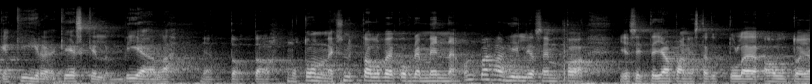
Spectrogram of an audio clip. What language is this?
Finnish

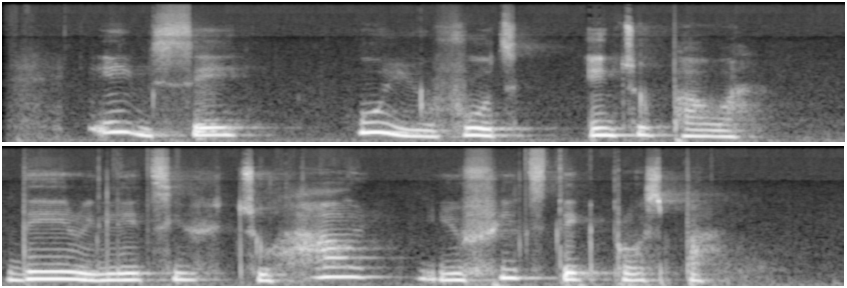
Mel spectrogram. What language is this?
Nigerian Pidgin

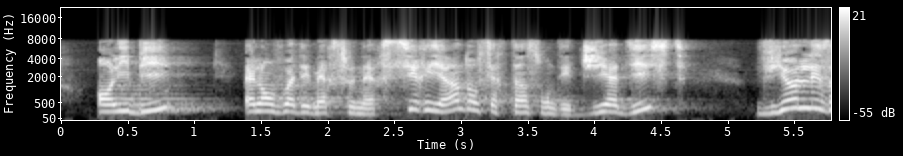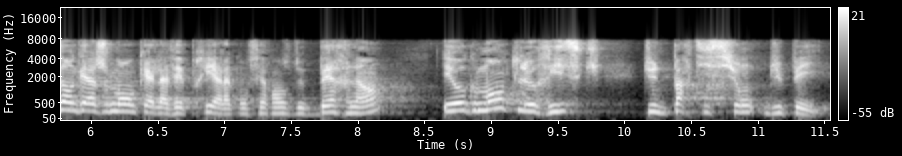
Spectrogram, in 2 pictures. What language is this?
French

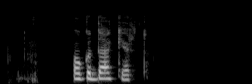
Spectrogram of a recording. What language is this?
Mari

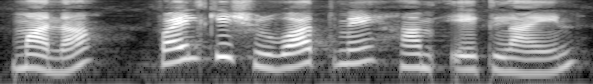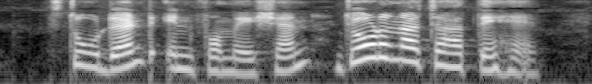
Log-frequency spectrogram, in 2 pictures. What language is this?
Hindi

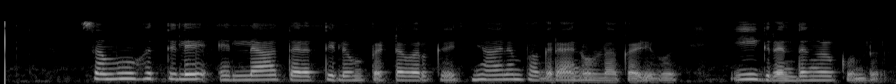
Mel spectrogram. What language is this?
Malayalam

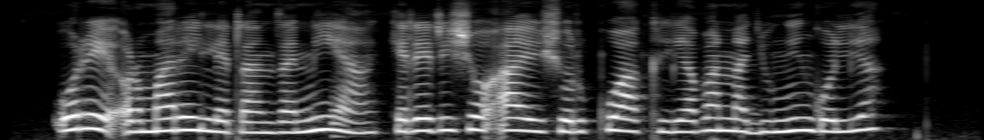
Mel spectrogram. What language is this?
Masai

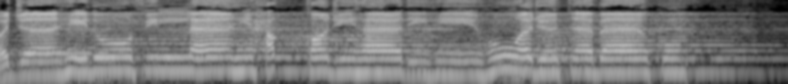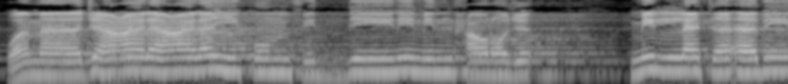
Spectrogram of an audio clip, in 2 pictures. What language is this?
Arabic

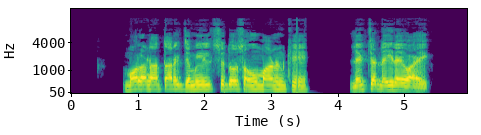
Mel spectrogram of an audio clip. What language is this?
Sindhi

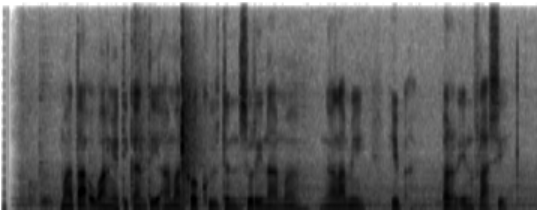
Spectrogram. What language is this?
Javanese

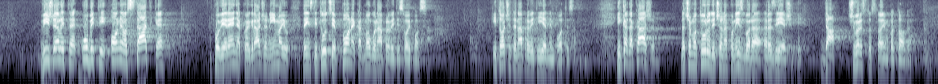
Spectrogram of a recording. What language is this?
Croatian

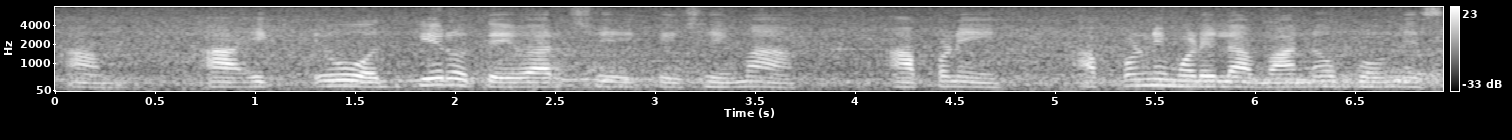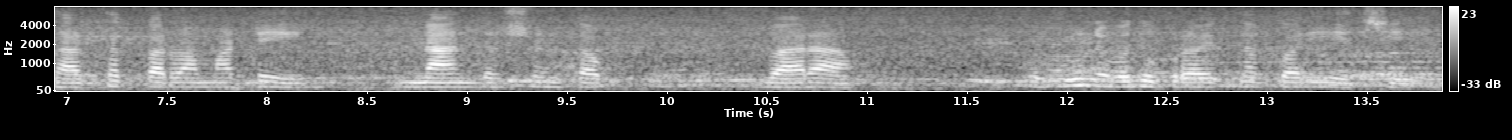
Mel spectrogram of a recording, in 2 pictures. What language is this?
Gujarati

